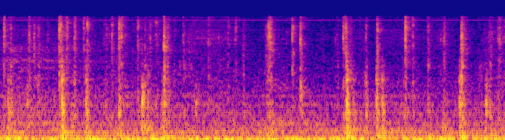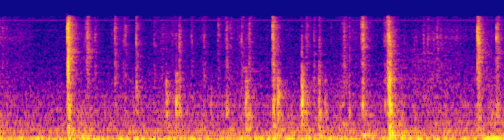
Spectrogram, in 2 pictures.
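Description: Faint typing on a computer keyboard: quick, irregular key clicks, with a louder key strike about three seconds in and another a second and a half later.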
